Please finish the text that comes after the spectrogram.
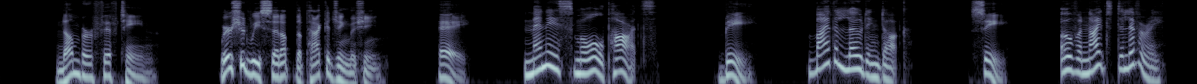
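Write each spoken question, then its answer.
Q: Where should we set up the packaging machine?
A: B: By the loading dock.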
